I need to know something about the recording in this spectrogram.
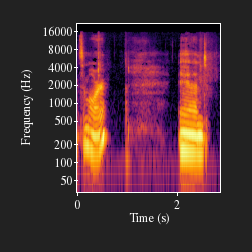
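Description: Lace and ribbon rustle softly between fingers.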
